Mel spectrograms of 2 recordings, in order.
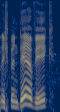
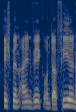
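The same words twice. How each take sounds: First: "der" punched as the one and only; stress on "der". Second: Said in the usual way. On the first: Shown as a demonstration. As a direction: hit "der" firmly, against "ein Weg". (Betonung auf "der") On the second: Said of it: "hat er nicht gesagt".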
